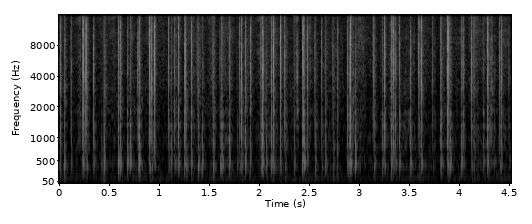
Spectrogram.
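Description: Long nails tap the glossy card cover of the same paperback book, held upside down, in a fast, uneven run of about 31 crisp, dry clicks. Each tap is bright and dies almost instantly, over a faint steady low hum.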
